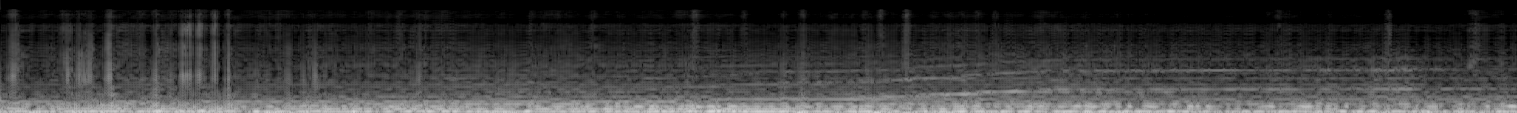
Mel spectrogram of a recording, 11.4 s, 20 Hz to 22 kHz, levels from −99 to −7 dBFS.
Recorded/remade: remade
